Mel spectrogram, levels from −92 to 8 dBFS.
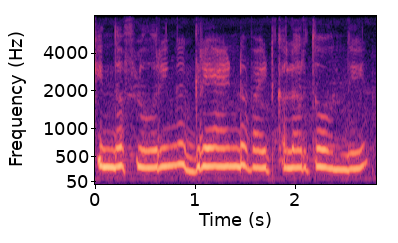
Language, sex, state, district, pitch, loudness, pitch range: Telugu, female, Telangana, Mahabubabad, 315 Hz, -13 LUFS, 300-325 Hz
